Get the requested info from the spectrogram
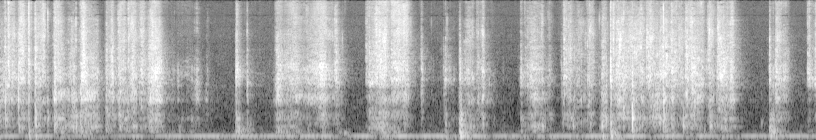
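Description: A spoon stirring a thick mayonnaise and brown sugar dressing in a mixing bowl: uneven wet scraping strokes with short pauses between them.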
